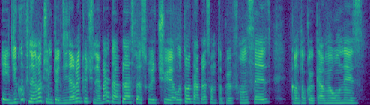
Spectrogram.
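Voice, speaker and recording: A woman hosting a conversational podcast interview, attentive and quick to murmur agreement with her guest. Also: mid-range voice, no echo.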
